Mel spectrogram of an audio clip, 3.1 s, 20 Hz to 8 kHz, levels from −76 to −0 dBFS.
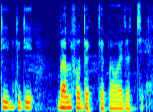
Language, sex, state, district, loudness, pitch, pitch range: Bengali, male, Assam, Hailakandi, -20 LUFS, 135 Hz, 120-145 Hz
